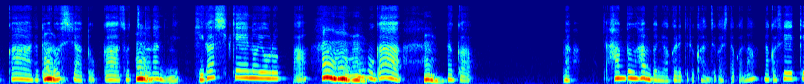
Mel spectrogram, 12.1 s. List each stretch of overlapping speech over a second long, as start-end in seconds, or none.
none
